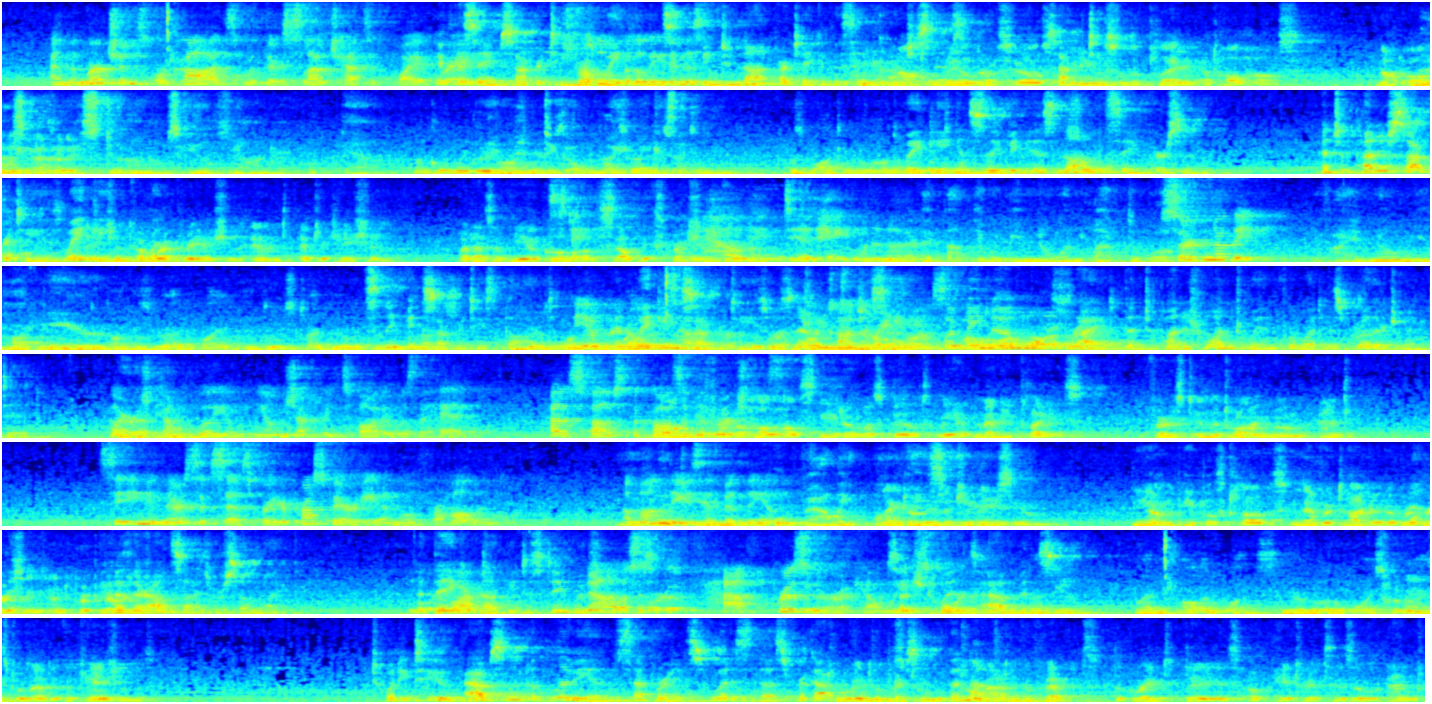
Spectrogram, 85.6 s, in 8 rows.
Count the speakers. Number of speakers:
5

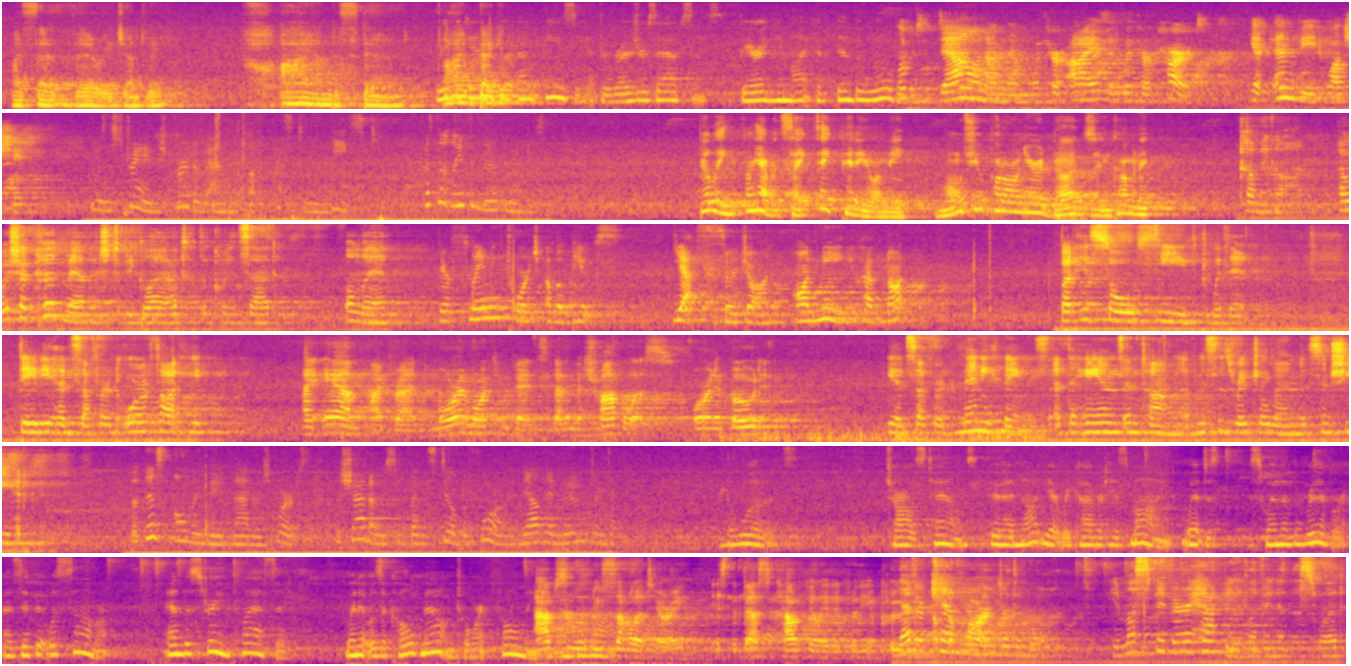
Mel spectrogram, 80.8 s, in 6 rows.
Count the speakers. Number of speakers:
9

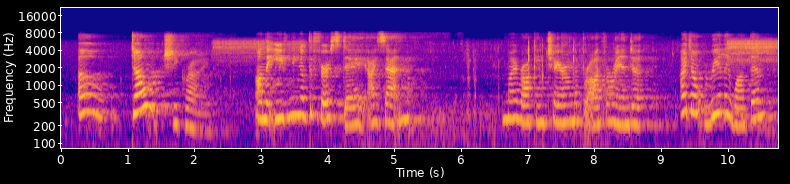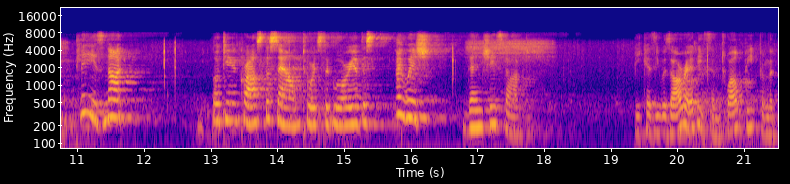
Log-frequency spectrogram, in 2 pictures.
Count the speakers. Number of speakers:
2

